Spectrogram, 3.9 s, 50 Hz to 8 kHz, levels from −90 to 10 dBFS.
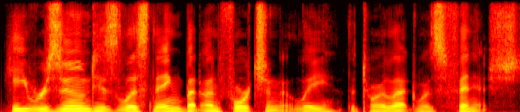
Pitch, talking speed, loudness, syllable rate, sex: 135 Hz, 155 wpm, -18 LUFS, 5.9 syllables/s, male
